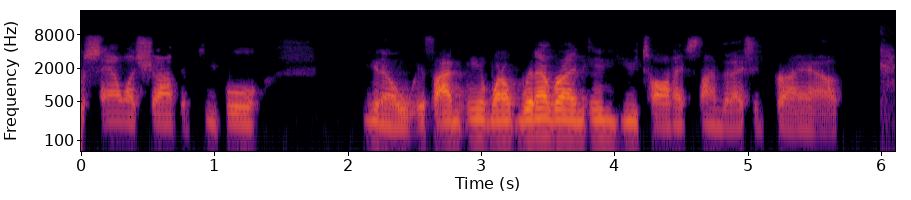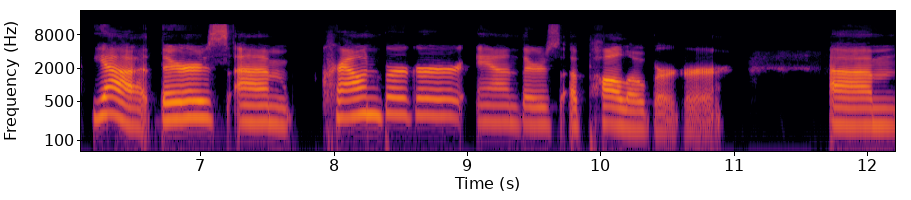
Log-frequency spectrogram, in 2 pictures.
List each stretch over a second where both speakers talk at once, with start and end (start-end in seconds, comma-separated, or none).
none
